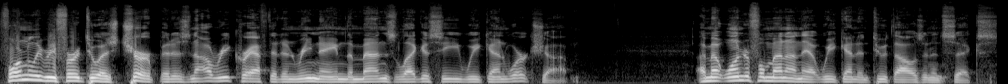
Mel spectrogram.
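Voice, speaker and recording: A man with an American accent speaks at a moderate pace and medium pitch. He has a normal speaking voice with ordinary pitch variation. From US Midwest (Libertyville, Illinois). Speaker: parishioner and father giving reflection. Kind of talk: church reflection speech. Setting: church during Mass. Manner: formal.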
